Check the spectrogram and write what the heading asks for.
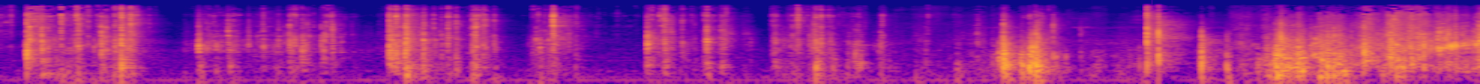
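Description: Fishing lures and hooks clattering and clicking against a clear plastic compartment tackle box as they are put away and the lid is closed over them. Near the end there is a longer scraping as a plastic tackle box is moved across the table.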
